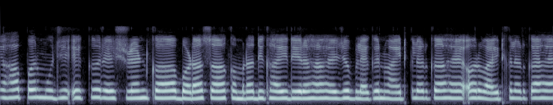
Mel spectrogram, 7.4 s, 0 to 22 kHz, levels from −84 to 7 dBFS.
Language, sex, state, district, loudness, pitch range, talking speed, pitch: Hindi, female, Chhattisgarh, Raipur, -13 LUFS, 265-275 Hz, 205 wpm, 270 Hz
